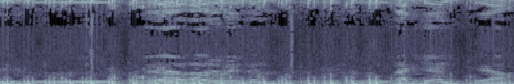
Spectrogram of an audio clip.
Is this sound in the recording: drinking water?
no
